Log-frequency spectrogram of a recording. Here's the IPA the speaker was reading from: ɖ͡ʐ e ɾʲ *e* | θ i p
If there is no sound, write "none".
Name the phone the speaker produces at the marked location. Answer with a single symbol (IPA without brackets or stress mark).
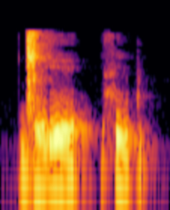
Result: e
